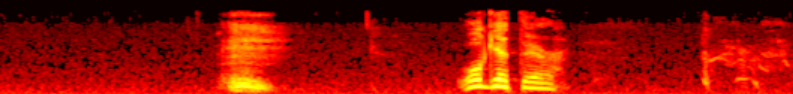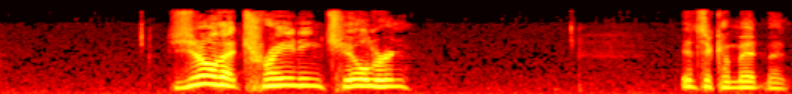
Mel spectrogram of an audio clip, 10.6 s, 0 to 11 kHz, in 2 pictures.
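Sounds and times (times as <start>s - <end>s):
single rough throat clearing: 1.4s - 2.0s, 4.7s - 5.4s
speech: 3.1s - 3.8s, 6.4s - 8.1s, 9.8s - 10.5s.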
